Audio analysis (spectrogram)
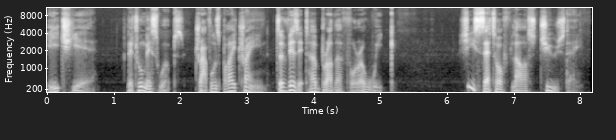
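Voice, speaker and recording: A man reading a children's storybook aloud in a theatrical, deliberate way, drawing out key words for emphasis. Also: low-pitched, big pitch swings, darkish tone, no echo, clean studio sound. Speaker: children's book reader. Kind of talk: scripted storybook read-aloud.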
